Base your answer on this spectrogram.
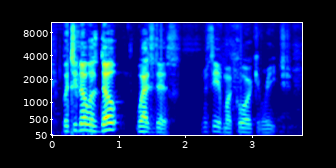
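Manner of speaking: ordinary talk, nothing marked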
